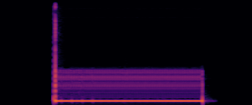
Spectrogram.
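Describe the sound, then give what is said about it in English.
A loud, steady telephone dial tone after a call to a funeral home is hung up hums at one unwavering mid pitch for about a second and a half, starting and cutting off abruptly, with no voices around it. “I think you hung up.”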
